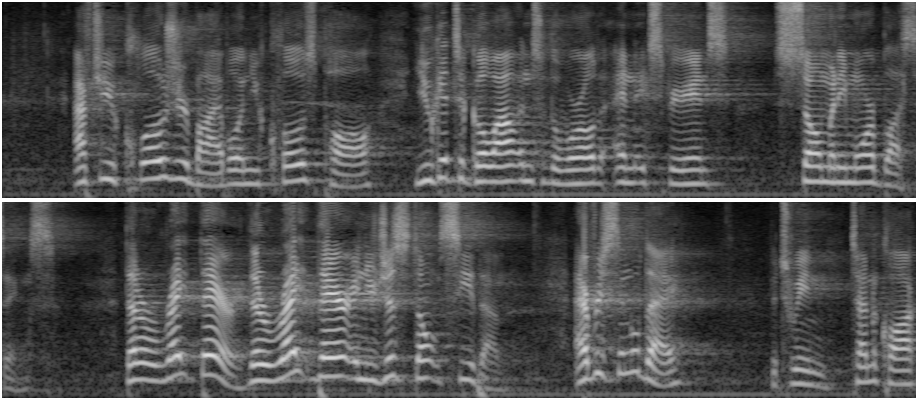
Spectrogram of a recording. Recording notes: Sermon audio from CityGate Church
